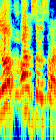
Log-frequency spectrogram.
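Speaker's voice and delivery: high, loud startled gasp of an apology; mock startled woman. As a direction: jump back and blurt it.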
